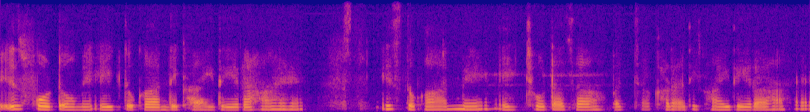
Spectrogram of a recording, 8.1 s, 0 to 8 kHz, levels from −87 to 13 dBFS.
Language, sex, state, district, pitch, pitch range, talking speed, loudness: Hindi, female, Rajasthan, Jaipur, 205 Hz, 190-230 Hz, 155 wpm, -20 LUFS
